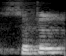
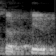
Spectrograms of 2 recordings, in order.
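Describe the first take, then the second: First: No 'b' sound is heard in the middle. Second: A 'b' sound is heard in the middle. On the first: The speaker calls it right. "इसमें बी शब्द silent है, इसलिए इसको सटल पढ़ा जाता है" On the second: The speaker calls it wrong. "अगर पूरा अक्षर पढ़ा जाए तो इसको सबटिल पढ़ा जाएगा"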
